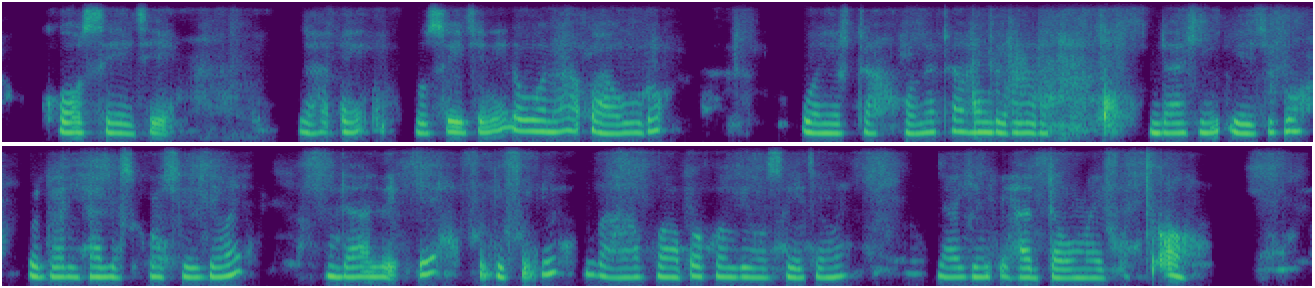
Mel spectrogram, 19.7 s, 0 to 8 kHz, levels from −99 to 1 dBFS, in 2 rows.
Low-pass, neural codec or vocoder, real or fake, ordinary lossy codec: 7.2 kHz; codec, 24 kHz, 1.2 kbps, DualCodec; fake; Opus, 16 kbps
